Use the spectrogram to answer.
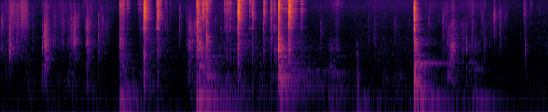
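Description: Metallic clanks and knocks as the hopper of a coal-fired boiler is opened: several sharp bangs separated by lighter rattling and scraping, with a firm clang near the end.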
